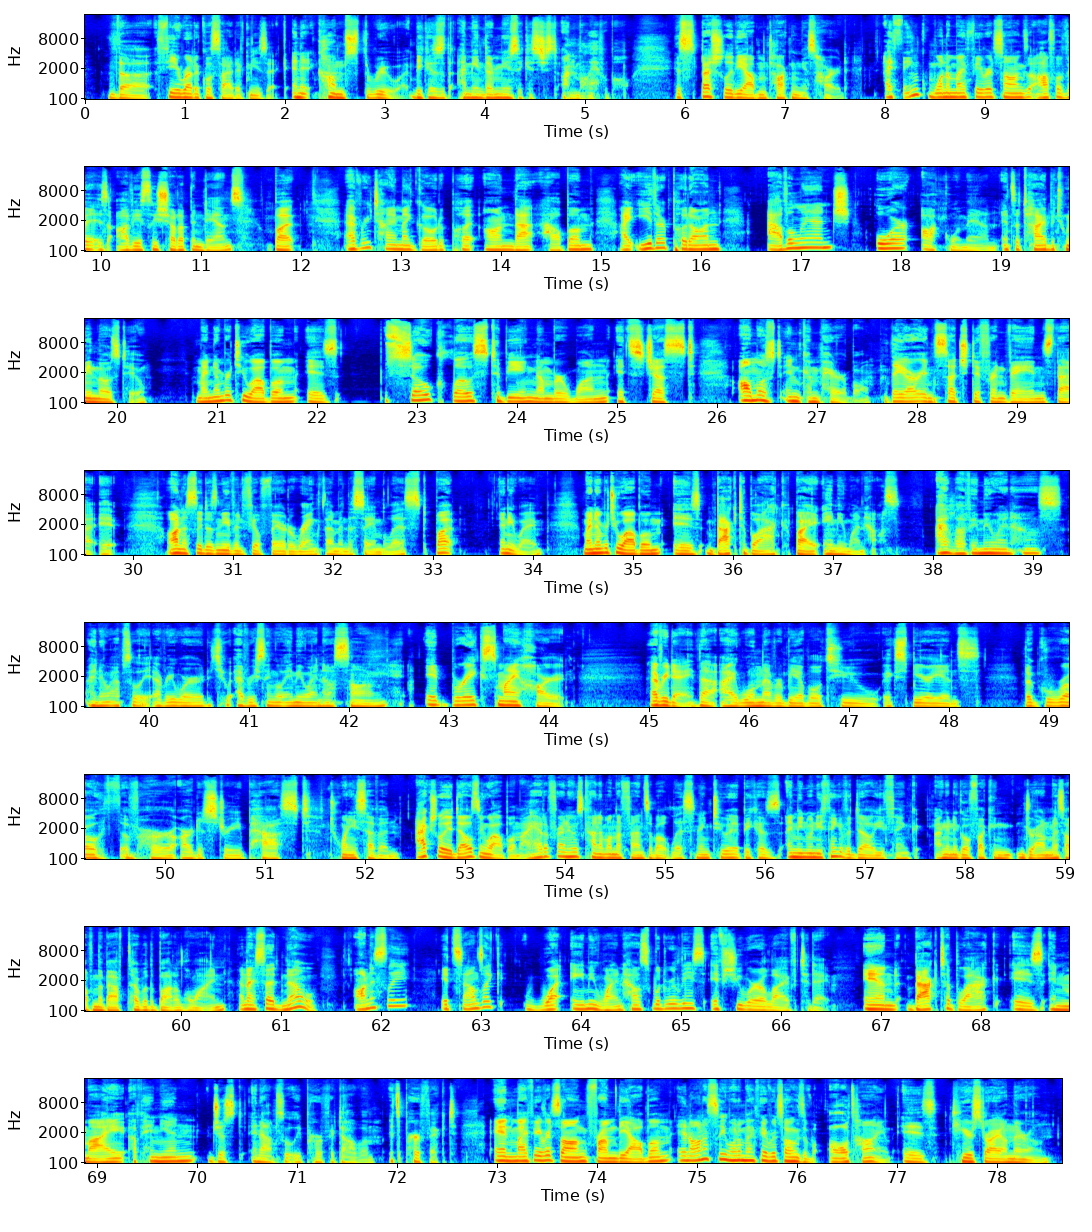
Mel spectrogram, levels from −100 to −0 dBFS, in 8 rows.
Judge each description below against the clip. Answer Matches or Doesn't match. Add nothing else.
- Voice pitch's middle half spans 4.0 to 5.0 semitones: Matches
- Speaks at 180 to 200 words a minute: Matches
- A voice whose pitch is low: Matches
